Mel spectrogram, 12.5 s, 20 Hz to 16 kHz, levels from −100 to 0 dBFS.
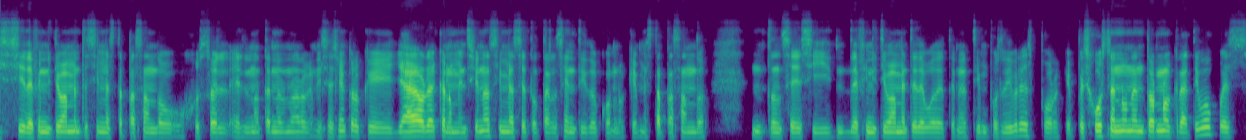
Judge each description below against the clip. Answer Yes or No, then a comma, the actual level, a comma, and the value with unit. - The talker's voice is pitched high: No, low, 125 Hz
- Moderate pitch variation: No, narrow, 1.5 semitones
